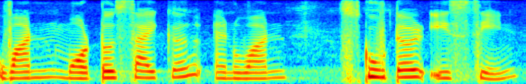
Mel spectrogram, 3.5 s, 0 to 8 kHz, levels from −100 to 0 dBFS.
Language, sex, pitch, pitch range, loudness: English, female, 230 Hz, 215-250 Hz, -16 LUFS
